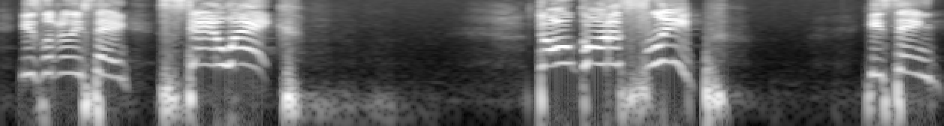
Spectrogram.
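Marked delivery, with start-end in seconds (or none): 1.0-4.7 much higher, urgent call to wake; paraphrasing God's urgent warning, high and urgent; urgent command. Acted. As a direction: plead with them to stay awake.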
